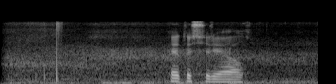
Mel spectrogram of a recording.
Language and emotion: Russian, neutral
